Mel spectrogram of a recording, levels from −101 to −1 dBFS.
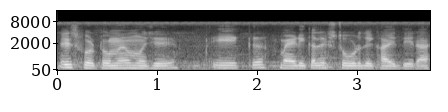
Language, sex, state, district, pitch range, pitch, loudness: Hindi, male, Madhya Pradesh, Katni, 140-155 Hz, 145 Hz, -18 LUFS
